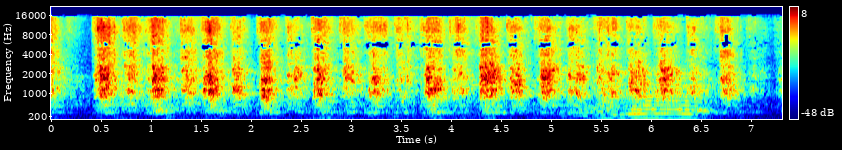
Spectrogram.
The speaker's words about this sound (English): Churning the butter. What could make me happier than churning butter? Churn.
